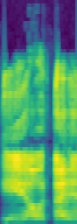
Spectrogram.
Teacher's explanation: ए और ऐ आते हैं, जिनका उच्चारण स्थान कंठ तालु से है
